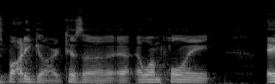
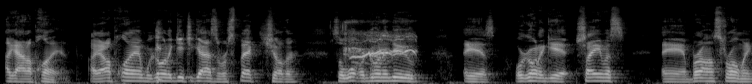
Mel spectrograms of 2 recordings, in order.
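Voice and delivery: loud, fast Southern twang impression of AJ; Southern accent; 4 semitones higher, 4 dB louder than usual. Mocking AJ's Southern accent on a podcast, loud fast Southern twang. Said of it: "you just did a full ass Southern accent".

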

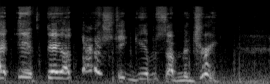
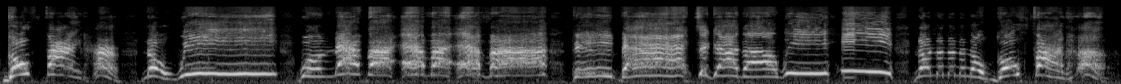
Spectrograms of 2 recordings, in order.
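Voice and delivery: shouted preaching; 7 semitones higher, slower than usual. Acted. Preacher telling the ex to go find her, slowly shouting. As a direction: stretch it out and let it ring.

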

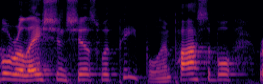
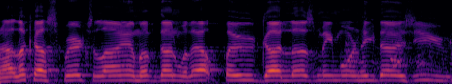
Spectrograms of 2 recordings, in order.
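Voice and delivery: a hint of a smug, self-pitying faster, softer; lightly mock the showy, holier-than-thou faster; mock pious moper; 6 dB quieter than usual. Preacher mocking hypocrites who mope while fasting, softer mock voice. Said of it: "kind of mope around going".

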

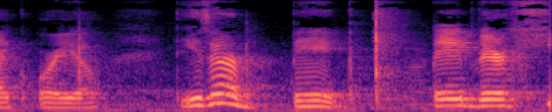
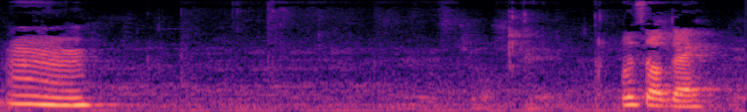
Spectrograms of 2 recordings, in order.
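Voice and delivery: chewing while talking; biting into soft treat; mouth full; 3 dB quieter than usual. Real, not acted. Seen 1: Bites treat before, mouth working at 0, bites again at 3.0.

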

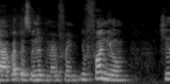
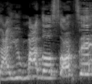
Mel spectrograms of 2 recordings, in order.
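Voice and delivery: mock taunt; 4 semitones higher, 8 dB louder than usual.

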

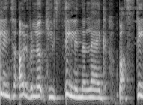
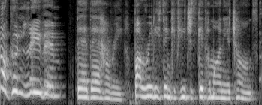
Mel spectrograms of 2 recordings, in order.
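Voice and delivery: usual speaking voice

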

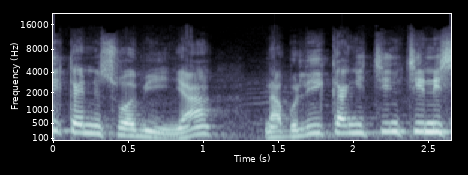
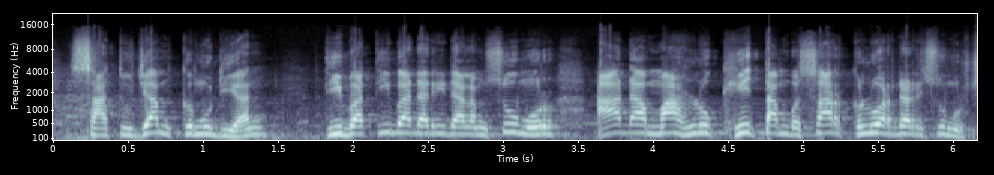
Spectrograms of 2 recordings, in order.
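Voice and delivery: ordinary talk

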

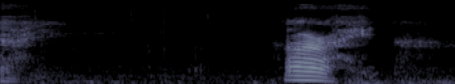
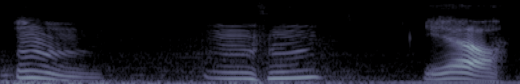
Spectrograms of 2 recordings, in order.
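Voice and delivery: ordinary delivery

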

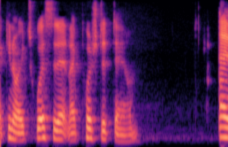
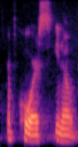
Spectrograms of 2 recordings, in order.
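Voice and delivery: ordinary delivery

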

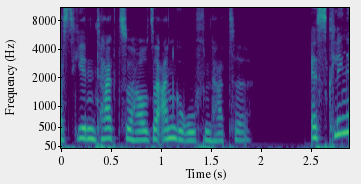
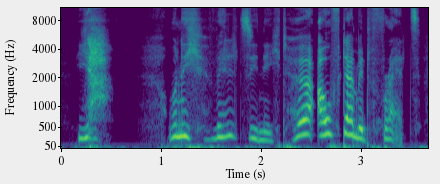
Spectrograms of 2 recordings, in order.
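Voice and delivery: louder, rising to a high, forceful HÖR AUF; all too emphatic; 3 semitones higher, 8 dB louder than usual. A narrator's reading. She refuses her stalker's flowers, all too emphatically. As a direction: make the refusal unmistakably clear. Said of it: "sagte ich nur allzu deutlich".

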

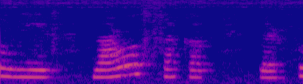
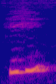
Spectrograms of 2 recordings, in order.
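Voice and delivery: giggle; 9 semitones higher, 10 dB louder than usual. Acted. Narwhal giggles in story.

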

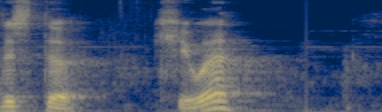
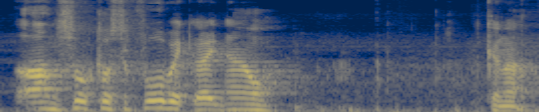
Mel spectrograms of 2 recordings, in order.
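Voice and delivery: normal talking voice

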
